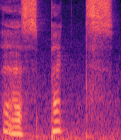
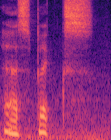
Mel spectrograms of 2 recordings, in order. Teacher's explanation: in quick pronunciation it becomes aspects without t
